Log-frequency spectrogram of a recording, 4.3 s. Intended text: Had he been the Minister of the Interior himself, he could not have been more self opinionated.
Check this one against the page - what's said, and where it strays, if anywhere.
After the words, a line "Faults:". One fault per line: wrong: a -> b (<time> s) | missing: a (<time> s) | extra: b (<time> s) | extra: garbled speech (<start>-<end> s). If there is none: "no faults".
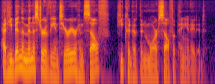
Had he been the Minister of the Interior himself, he could have been more self opinionated.
Faults:
missing: not (2.6 s)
